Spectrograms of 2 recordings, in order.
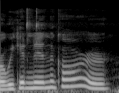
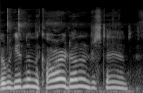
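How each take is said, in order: First: Asking the dog. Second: High, puzzled voicing of the dog; dog's voice. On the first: Real, not acted. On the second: Trainer voicing her puzzled dog at the car, high and bewildered. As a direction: squeak it like a confused puppy. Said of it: "She's like".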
